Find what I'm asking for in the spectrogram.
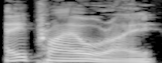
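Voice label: "a priori", British English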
